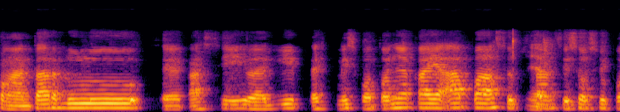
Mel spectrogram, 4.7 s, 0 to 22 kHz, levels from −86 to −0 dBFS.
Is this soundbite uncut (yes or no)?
yes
